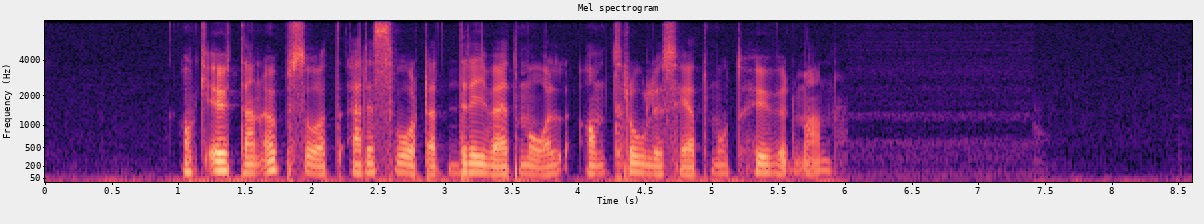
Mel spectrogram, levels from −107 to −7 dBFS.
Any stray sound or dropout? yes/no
no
